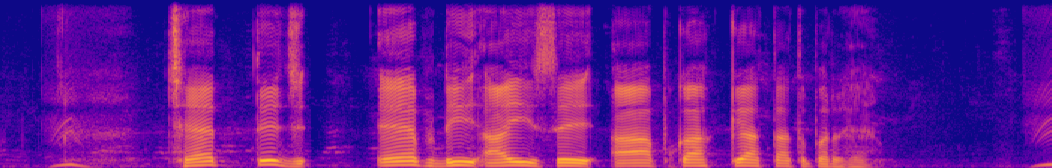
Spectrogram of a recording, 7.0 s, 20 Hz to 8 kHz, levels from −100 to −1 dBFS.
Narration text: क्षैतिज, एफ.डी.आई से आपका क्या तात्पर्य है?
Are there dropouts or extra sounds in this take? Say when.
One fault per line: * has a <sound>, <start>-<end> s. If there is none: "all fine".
all fine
